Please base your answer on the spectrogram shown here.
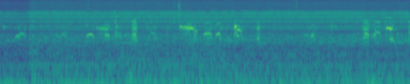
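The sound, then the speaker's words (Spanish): Merlin falcon calls: many short, high-pitched chirping notes repeated at an irregular pace over a steady background hiss. “Un halcón. Y este me gusta mucho. ¿Por qué has puesto un halcón esmerejón?”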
